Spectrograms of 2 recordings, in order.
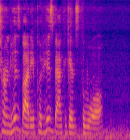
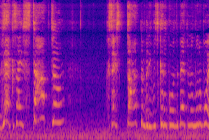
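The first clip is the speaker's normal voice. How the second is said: high-pitched, heated insistence; freaking out; 12 semitones higher, faster than usual. Retold or imitated. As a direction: protest frantically, pitched way up. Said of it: "freaking out".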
